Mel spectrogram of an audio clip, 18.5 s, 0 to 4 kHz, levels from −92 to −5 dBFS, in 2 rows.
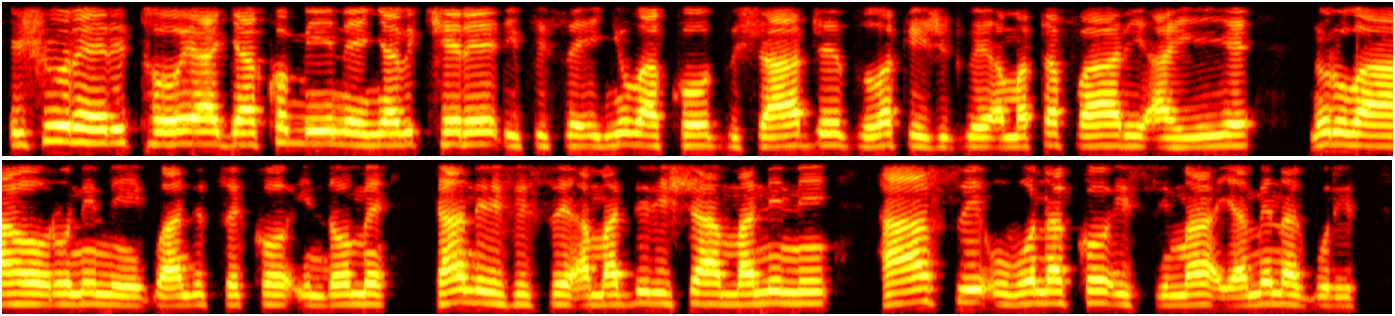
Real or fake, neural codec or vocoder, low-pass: real; none; 3.6 kHz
